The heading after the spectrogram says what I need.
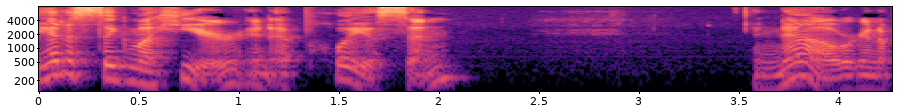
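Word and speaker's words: ἐποίησεν: And we pronounce this epoiesin, epoiesin.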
